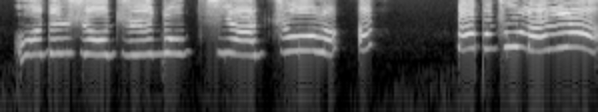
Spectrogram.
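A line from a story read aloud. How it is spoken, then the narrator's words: Loud shout. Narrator (Chinese): 奈丽大喊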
